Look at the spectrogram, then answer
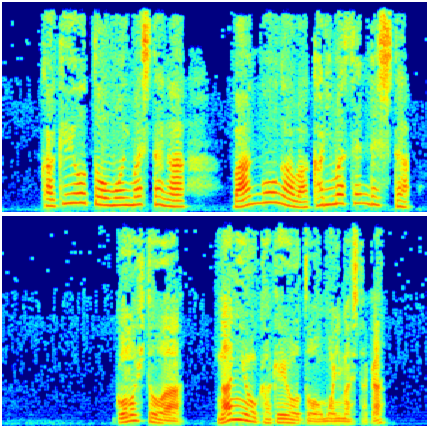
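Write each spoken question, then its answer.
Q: この人は何をかけようと思いましたか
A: 電話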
